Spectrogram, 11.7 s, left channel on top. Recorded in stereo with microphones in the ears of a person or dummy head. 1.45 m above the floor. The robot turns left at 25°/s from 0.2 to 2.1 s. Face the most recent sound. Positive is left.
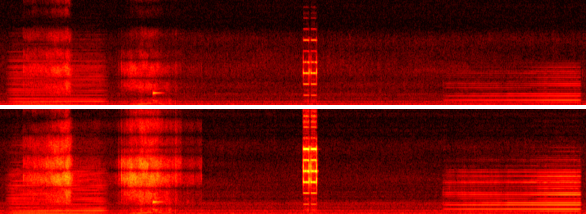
turn(degrees=-70)  # may be behind; listen again after turning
